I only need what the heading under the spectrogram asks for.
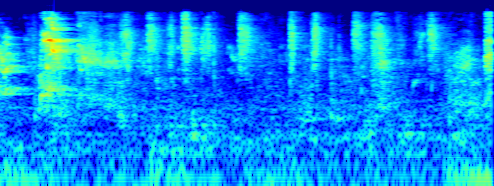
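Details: Parrot chirping: a loud opening squawk followed by a series of short, thin, scratchy chirps spaced about every third of a second, fading toward the end.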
